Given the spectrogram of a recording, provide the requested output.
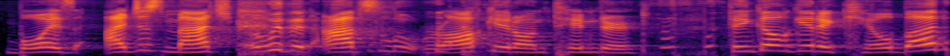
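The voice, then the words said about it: Put-on hockey player accent. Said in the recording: “What fucking accent is that? ... It's like, a hockey accent. ... It's a hockey accent.”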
